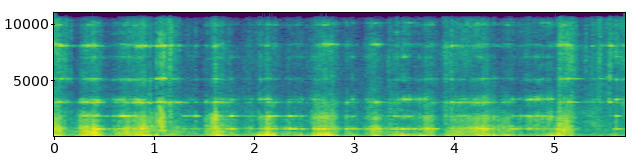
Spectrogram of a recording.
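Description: A medium light-blue textured ceramic bowl, hollow and empty, is held in the hands and turned over while its outside and base are tapped and scratched with long fingernails close to the microphone. About eight irregularly spaced, dull, low taps with very short ring rise out of a soft, continuous scratching texture, over a faint steady tonal hum.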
